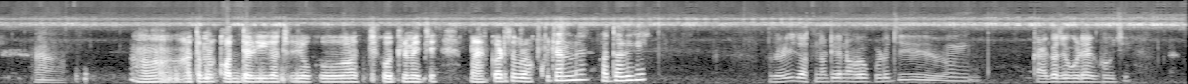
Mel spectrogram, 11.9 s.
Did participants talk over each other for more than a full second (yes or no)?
no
